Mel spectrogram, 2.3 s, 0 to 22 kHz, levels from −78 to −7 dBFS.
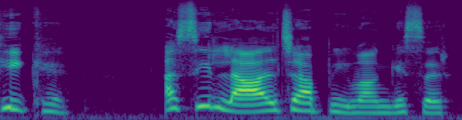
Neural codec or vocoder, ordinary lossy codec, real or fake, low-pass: none; none; real; none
